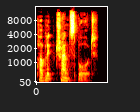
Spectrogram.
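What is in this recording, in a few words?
"public transport", British English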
